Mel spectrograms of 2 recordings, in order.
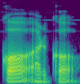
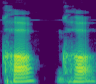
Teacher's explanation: ক আর গ হলো অল্পপ্রাণ, এখানে বাতাসের চাপ কম হয়। আর বর্গের দ্বিতীয় এবং চতুর্থ হচ্ছে যেমন খ, ঘ হলো মহাপ্রাণ, এখানে বাতাসের চাপ বেশি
